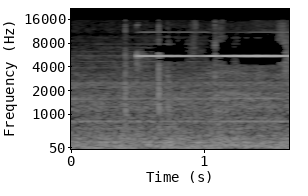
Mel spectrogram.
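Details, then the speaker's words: Steady high-pitched electronic tone rising as a Zoll R Series Plus defibrillator charges to 30 joules in manual mode during a test-mode check with a test lead; normal charging tone. "I've selected 30 joules and now I have to charge it so I'm clicking the charge for them"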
